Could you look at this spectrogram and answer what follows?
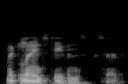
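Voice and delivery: ordinary delivery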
